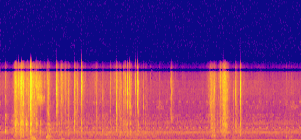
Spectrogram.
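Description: Light clicking and crackling from handling a double cheese grater in its plastic packaging. The clicks come in two short clusters: one starting about half a second in and lasting about a second, another about four seconds in.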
